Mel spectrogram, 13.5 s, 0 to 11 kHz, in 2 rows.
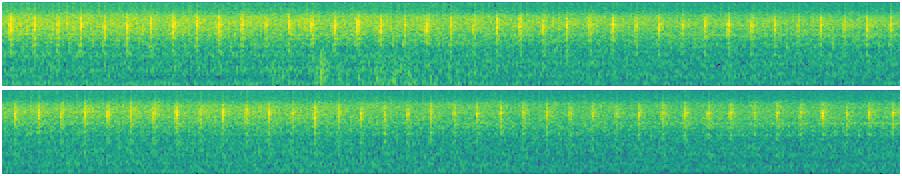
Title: VK56DE engine knocking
